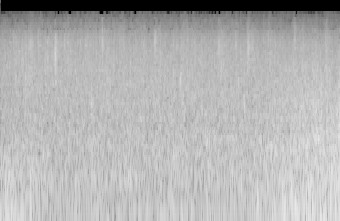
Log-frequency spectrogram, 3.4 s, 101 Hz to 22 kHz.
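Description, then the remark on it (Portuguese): Heavy rain with thunder pours down steadily outdoors in the center of Santa Cruz do Sul on July 7, 2020, a dense, even hiss of drops without pause, with a low rumbling undertone beneath it and no voices. “Olha aí a captação do som ambiente aqui no centro de Santa Cruz do Sul nesse momento.”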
